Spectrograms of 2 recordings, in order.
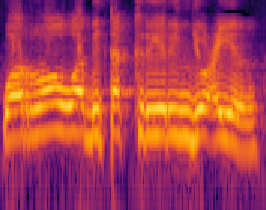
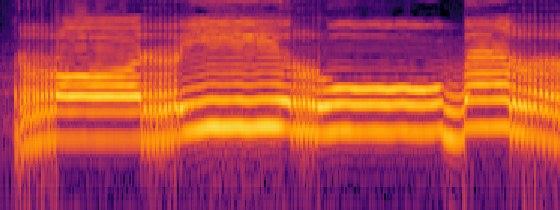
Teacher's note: takrir itu artinya dia bergetar tapi tidak terlampau banyak-banyak sedikit saja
